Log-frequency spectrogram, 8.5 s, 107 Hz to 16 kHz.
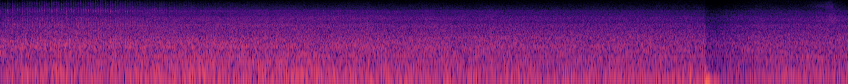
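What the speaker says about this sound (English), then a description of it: "I paused because there was an old 135 industrial going past then" An old 135 industrial tractor passing on a farm, a steady loud low engine rumble close by, with a brief thump near the end before the drone continues.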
